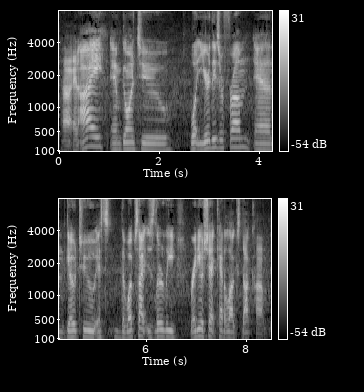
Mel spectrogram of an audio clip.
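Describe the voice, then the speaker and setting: Bright-voiced man rambling casually. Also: mid-range voice, measured pace, slight background noise. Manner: informal, folksy grammar. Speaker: YouTube vlogger, vintage electronics collector. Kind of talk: casual rambling vlog chat.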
